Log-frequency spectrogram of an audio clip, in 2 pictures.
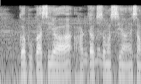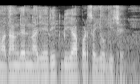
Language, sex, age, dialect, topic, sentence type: Maithili, male, 31-35, Bajjika, agriculture, statement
